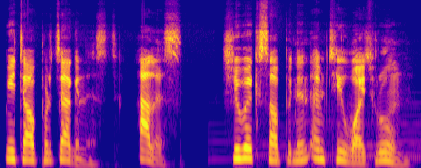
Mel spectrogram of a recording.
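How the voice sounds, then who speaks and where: A man's voice: high-pitched, sing-song, normal speed, dry recording, faint music behind. A man narrating a scripted review with comic asides. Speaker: manga review YouTuber, narrator.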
